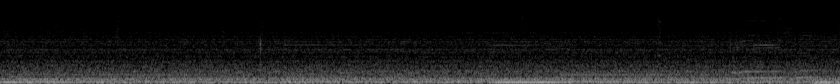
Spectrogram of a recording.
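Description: Car engine idling, heard from inside the cabin: a steady low rumble that swells briefly about five seconds in.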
